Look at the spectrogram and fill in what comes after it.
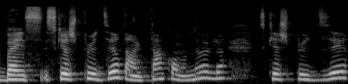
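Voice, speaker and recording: A woman in a Quebec accent speaks at a fairly slow pace. Her tone is dark and mellow, with fairly even intonation. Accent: Québécois French. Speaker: lawyer and family mediator. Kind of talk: casual interview conversation. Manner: halting, repeats words.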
